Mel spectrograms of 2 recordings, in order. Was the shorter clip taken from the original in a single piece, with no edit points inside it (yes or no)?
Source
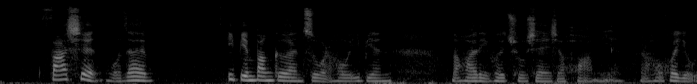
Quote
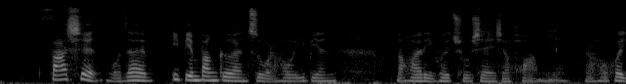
no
